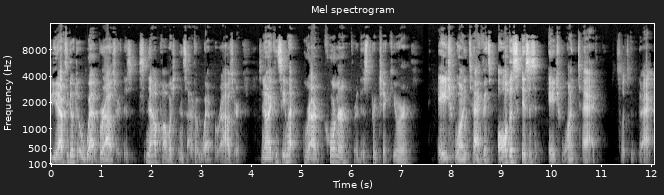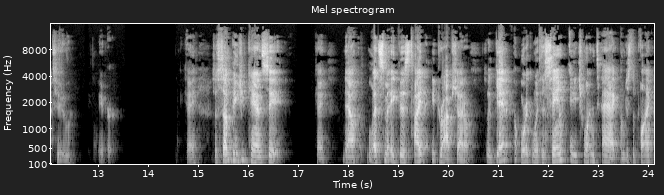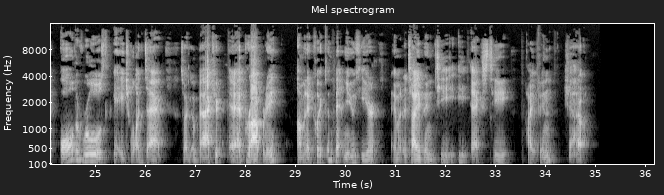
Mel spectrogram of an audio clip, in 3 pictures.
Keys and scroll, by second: 12.2 super+Tab, 15.4 super+s, 31.5-34.7 typing, 35.1 Return.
